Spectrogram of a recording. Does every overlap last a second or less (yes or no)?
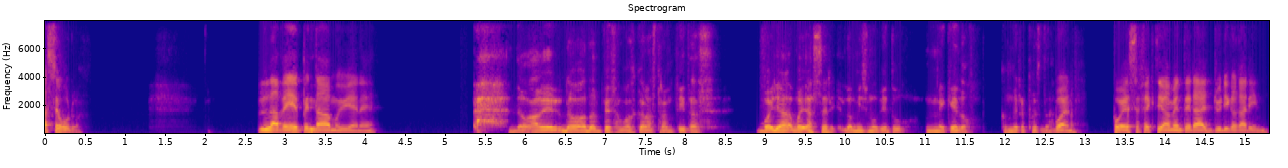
yes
